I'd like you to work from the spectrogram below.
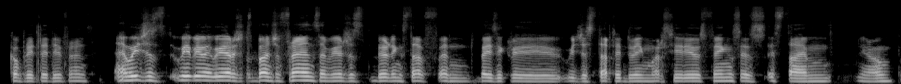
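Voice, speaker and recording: A man's voice: a little high, a bit bright. A man, a project founder from Czechia, answering interview questions in a rambling way with many fillers and restarts.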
